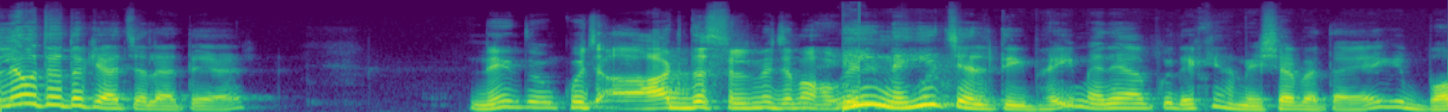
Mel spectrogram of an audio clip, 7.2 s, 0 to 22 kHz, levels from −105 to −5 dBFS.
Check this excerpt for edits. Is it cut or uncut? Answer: uncut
